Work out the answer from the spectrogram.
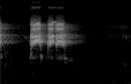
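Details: Loud harsh double-pulsed rasp from a calling male black francolin, brief and grating, fading into quiet.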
